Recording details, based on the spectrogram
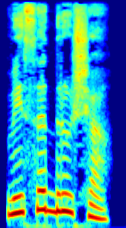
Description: ♪ visadřśa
